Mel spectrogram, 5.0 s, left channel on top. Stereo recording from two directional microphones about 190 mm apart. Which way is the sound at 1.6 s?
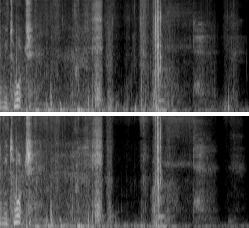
5° right (ahead or behind).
